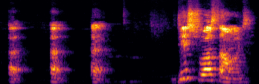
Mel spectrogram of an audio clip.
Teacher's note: Because every single vowel in the English language can become the schwa. It is the weak vowel, central vowel. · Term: schwa sound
